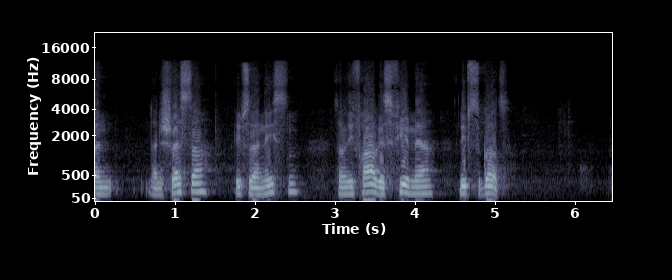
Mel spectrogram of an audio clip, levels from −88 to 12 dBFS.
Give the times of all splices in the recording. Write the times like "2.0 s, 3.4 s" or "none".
none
